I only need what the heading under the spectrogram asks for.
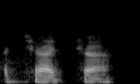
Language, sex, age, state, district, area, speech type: Urdu, male, 18-30, Bihar, Saharsa, rural, conversation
